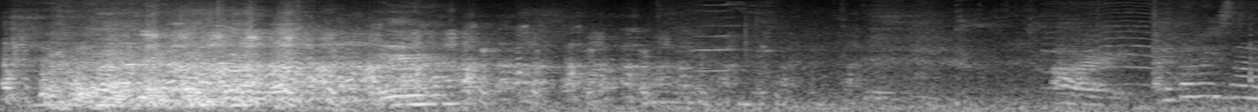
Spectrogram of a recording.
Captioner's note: laughing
